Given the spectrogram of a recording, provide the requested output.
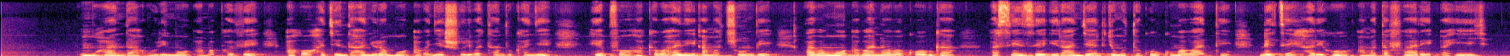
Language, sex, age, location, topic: Kinyarwanda, female, 25-35, Huye, education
